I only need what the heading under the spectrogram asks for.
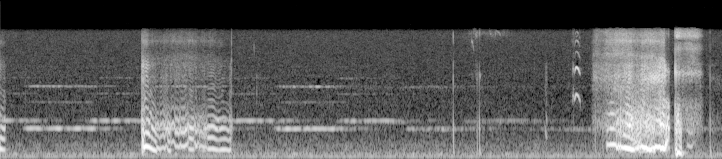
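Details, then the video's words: Gaku the dog snoring in sleep: a short wavering, downward-sliding whistled snore, a quiet stretch with faint steady background tones and a few clicks, then a louder, rougher burst of noisy snoring. "ガクのイビキ💤 Snoring of the dog"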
